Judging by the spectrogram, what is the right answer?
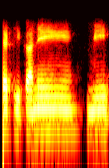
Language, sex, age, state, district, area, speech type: Marathi, male, 45-60, Maharashtra, Buldhana, rural, conversation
